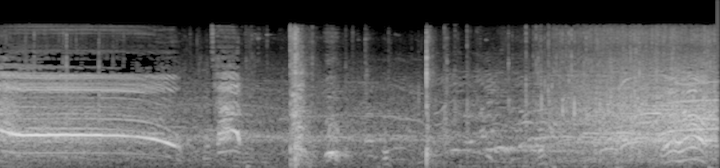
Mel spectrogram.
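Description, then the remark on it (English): Hundreds of Pakistani spectators at the daily flag-lowering ceremony at dusk at the Wagha crossing on the Pakistan-India border roar and shout, opening with a long sustained cry that breaks into scattered yells, sharp claps or thuds, then swells back into loud, dense cheering. “This daily ritual draws hundreds of Pakistani spectators on their side of the border, shouting at hundreds of Indians crammed into bleachers on their side.”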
